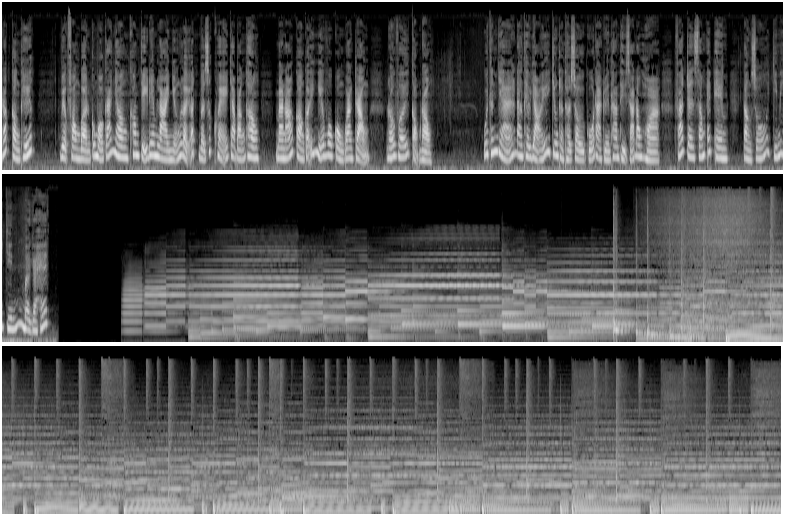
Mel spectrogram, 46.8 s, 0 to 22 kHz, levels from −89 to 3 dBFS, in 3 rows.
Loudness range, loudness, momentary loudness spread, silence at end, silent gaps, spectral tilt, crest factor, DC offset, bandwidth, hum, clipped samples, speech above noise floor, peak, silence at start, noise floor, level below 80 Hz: 7 LU; -21 LUFS; 9 LU; 0 s; 16.76-16.81 s; -5.5 dB/octave; 20 dB; under 0.1%; 16.5 kHz; none; under 0.1%; over 72 dB; 0 dBFS; 0 s; under -90 dBFS; -32 dBFS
